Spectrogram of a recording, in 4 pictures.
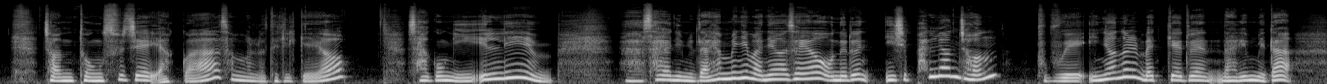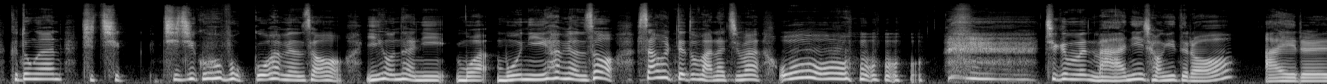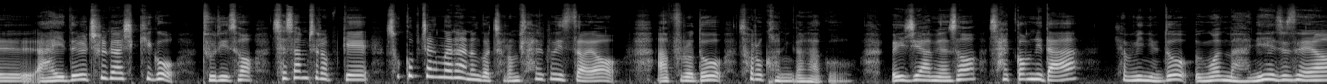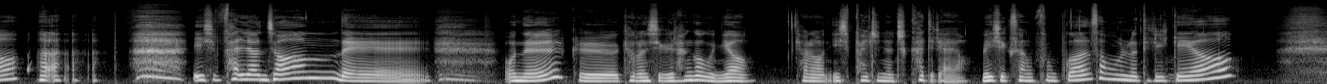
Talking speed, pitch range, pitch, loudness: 205 characters per minute, 175-245 Hz, 205 Hz, -16 LUFS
